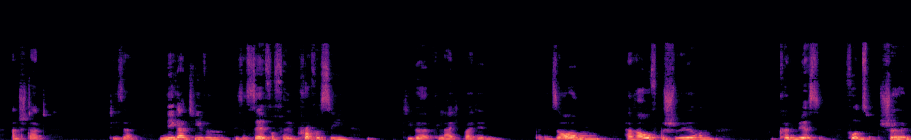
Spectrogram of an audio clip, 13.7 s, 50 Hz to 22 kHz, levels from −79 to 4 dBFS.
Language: German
